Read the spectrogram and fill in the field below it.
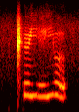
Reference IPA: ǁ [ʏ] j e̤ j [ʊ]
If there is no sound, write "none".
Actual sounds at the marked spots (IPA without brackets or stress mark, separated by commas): ʏ, ʊ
